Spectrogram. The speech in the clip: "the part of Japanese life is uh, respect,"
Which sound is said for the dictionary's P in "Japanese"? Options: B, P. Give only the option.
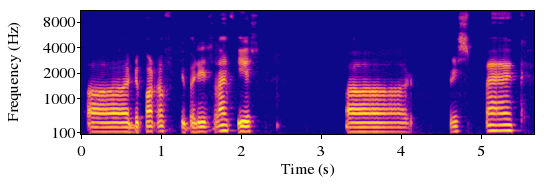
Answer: B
